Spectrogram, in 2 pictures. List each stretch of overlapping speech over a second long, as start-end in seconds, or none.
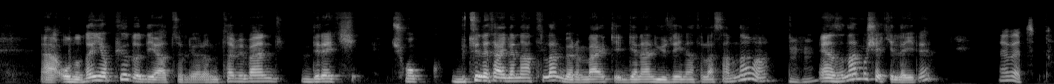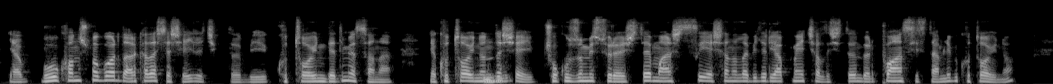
none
